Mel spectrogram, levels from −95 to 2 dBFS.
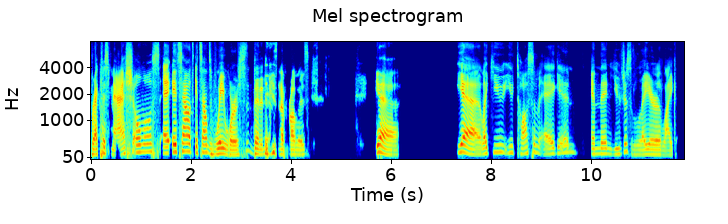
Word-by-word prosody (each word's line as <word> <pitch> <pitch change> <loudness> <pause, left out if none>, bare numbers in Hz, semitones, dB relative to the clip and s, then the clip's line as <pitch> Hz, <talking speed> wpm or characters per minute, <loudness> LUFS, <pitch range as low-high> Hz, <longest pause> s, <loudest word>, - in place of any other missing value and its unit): breakfast 135 +3 +1
mash 115 +6 +3
almost, 195 +2 -1
i 155 0 +8
it 190 0 +6
sounds 205 -1 +4
it 165 -2 -1
sounds 180 -7 +1
way 140 +3 +4
worse 120 0 -1
than 145 -7 0
it 125 - -2
is, 175 - 0
I 125 - +2
promise. 120 +1 -3 1.3
Yeah. 120 -10 +3 1.2
Yeah, 65 0 +5
like, 145 - -3
you 185 0 -8
you 170 -2 -10
toss 150 +1 -7
some 185 -4 -10
egg 145 +2 -6
in, 180 +2 -10 0.3
and 135 +1 -4
then 140 -1 -3
you 130 +1 -9
just 180 0 -9
layer, 120 +1 -3
like, 110 -1 -8
140 Hz, 150 wpm, -21 LUFS, 120-180 Hz, 1.3 s, i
